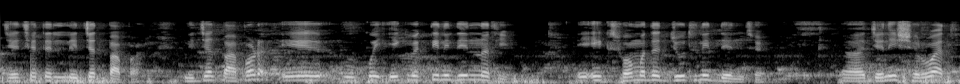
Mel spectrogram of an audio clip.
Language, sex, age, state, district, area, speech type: Gujarati, male, 18-30, Gujarat, Valsad, rural, spontaneous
